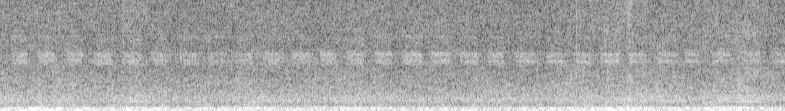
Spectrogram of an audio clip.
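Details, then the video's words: Bees swarming from their hive give an unbroken, even buzz, a thick low drone with soft fluctuating hums and a thin steady high whine above. "bees therapy swarm natural buzzing sound"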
